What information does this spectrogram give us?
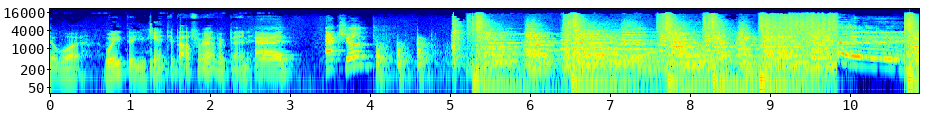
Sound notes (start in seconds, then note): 4.0 3 knocks on the door; 4.5 presidential music plays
